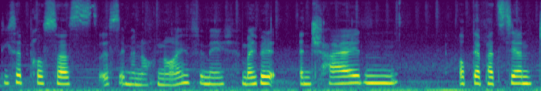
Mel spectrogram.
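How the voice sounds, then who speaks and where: Female assistant doctor, 30s, from Costa Rica; higher voice, thoughtful pauses. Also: little pitch movement, mellow, faint music behind. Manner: thoughtful, pausing to find words. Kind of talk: documentary interview.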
